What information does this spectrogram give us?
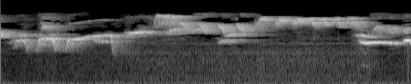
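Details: Prize-winning contest orange-headed thrush from a Royal Cup competition pouring out a continuous, dense warble of high whistled and buzzy notes, shifting pitch without break, rich and energetic throughout.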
